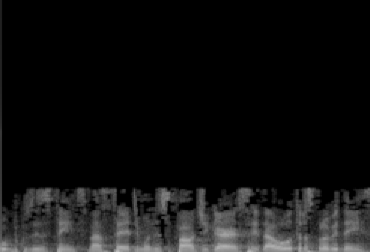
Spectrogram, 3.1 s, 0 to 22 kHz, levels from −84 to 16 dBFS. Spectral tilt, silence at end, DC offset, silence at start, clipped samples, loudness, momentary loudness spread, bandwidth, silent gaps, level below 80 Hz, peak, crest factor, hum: -10.5 dB/octave; 0 s; under 0.1%; 0 s; under 0.1%; -23 LUFS; 7 LU; 5.8 kHz; none; -30 dBFS; -4 dBFS; 18 dB; none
